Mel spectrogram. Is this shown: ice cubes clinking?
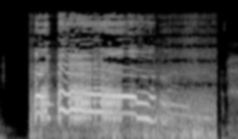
no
